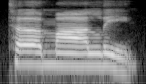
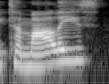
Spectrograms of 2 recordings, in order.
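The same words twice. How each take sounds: First: "Tamale" slowly in three beats, ta-ma-le; syllable by syllable. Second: Said in the usual way. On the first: Shown as a demonstration. Host proving the word has three syllables, "Tamale" syllable by syllable. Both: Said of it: "tamales are three syllables".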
